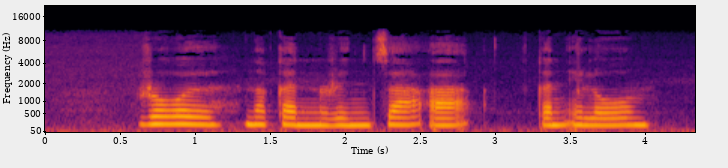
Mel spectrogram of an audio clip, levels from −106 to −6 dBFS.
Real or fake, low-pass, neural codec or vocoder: real; 10.8 kHz; none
